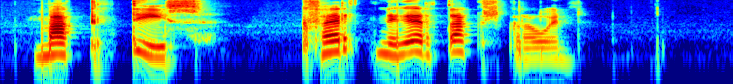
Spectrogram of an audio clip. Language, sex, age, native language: Icelandic, female, 20-29, Icelandic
